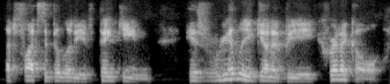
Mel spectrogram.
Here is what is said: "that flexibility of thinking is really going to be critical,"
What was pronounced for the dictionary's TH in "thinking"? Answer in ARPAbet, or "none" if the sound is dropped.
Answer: TH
